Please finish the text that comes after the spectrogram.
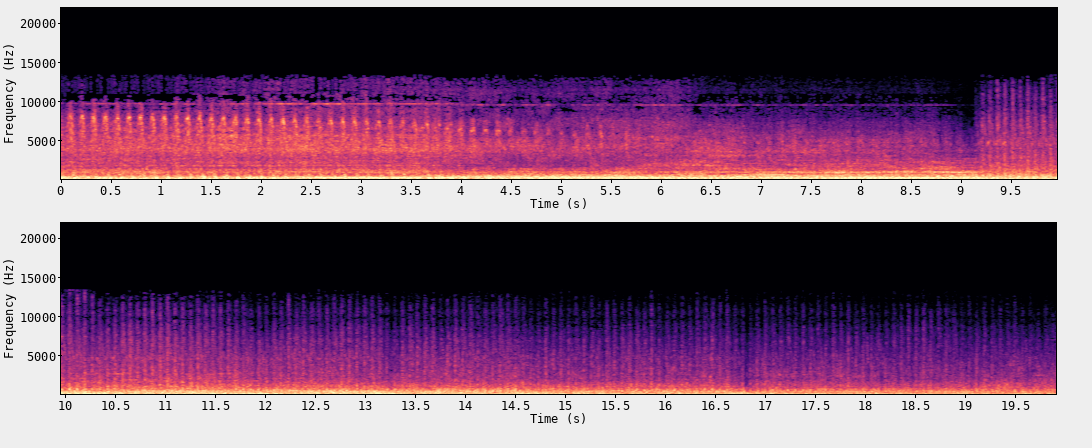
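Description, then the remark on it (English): Loud, steady helicopter rotor noise fills the whole stretch, a dense rushing roar with a fast rhythmic chop, its tone shifting partway through; no one speaks. “You just got off the helicopter.”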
